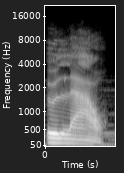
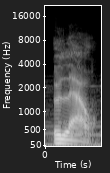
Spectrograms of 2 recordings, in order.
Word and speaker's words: allow: Ça se prononce allow, avec le son ow. Genre vous avez mal, ow. C'est pas hello ou hello, je sais pas quoi. Non, ow, allow.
